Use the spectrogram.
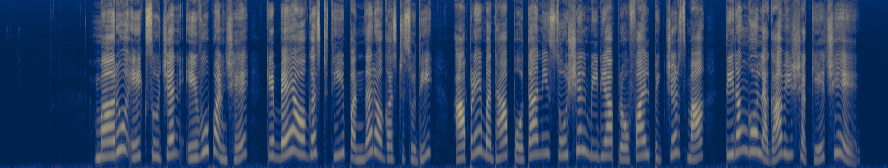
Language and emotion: Gujarati, neutral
